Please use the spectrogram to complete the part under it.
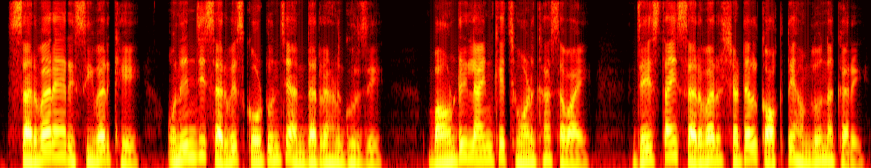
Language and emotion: Sindhi, neutral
